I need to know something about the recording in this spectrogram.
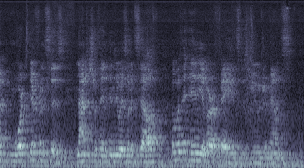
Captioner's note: none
